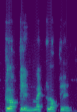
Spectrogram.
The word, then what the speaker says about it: McLaughlin: Laugh is pronounced like clock, McLaughlin.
